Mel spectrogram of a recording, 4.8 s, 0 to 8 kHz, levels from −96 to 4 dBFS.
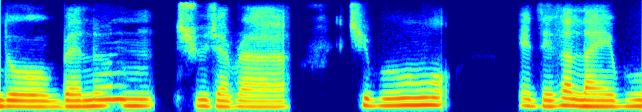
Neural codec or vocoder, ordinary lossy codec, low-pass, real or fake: codec, 16 kHz, 1 kbps, X-Codec, WavLM features, trained on Multilingual LibriSpeech; Opus, 32 kbps; 7.2 kHz; fake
